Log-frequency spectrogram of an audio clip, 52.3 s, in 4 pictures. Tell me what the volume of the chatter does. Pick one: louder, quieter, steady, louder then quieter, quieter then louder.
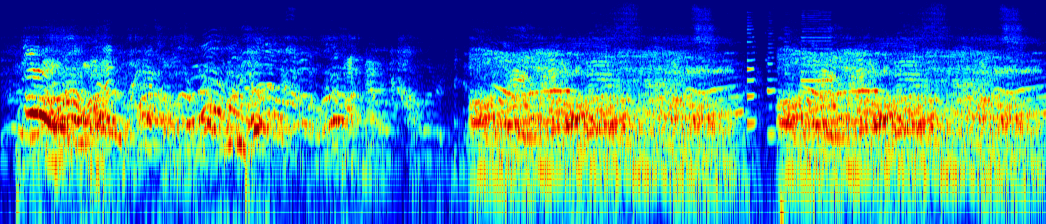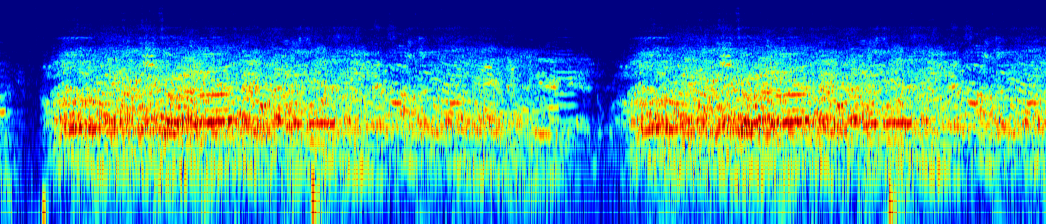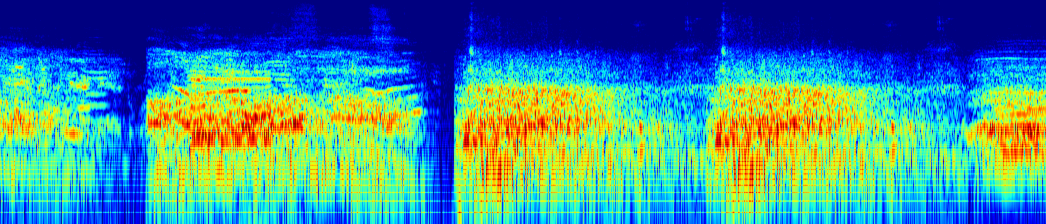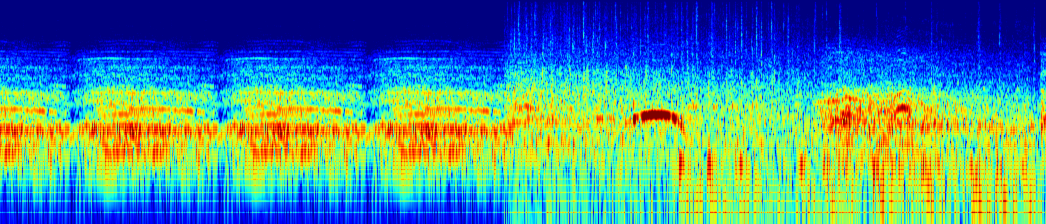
steady.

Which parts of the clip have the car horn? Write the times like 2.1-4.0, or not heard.
9.3-10.5, 28.5-29.6.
